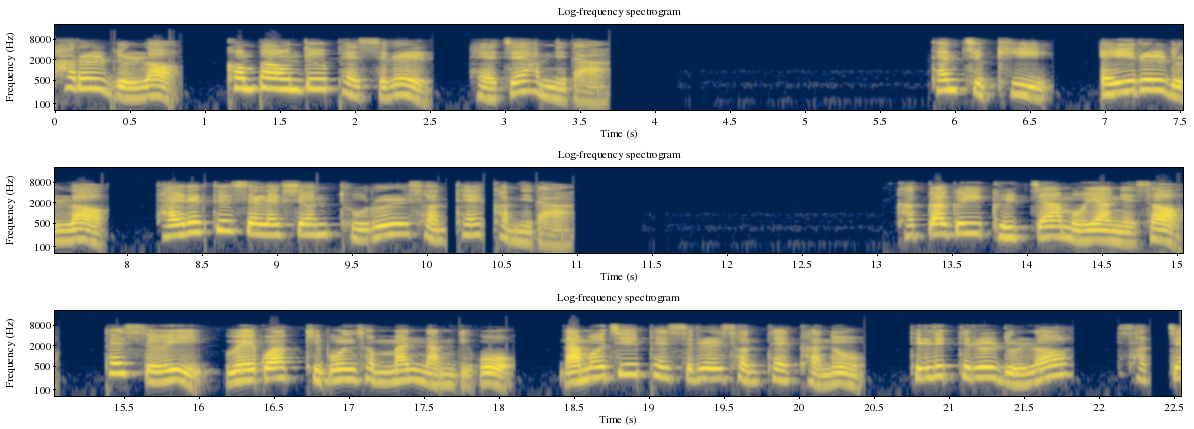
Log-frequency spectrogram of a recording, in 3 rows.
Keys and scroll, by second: 6.7 a, 20.6 Delete.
